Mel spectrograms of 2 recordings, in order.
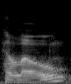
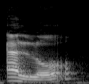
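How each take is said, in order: First: Said in the usual way. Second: A louder, half-hearted Russian accent on Hello; a quick failed try at a Russian Hello; a badly faked Russian accent. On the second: Shown as a demonstration. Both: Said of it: "I can't do a Russian accent".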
